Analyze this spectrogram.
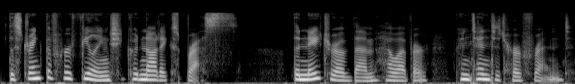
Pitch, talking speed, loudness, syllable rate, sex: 210 Hz, 175 wpm, -17 LUFS, 5.3 syllables/s, female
